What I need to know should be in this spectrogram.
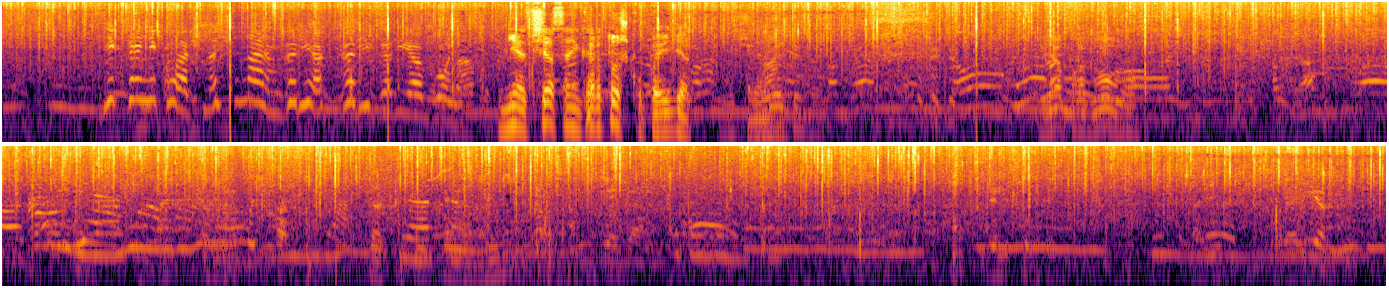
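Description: Men and women talk calmly nearby outdoors.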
